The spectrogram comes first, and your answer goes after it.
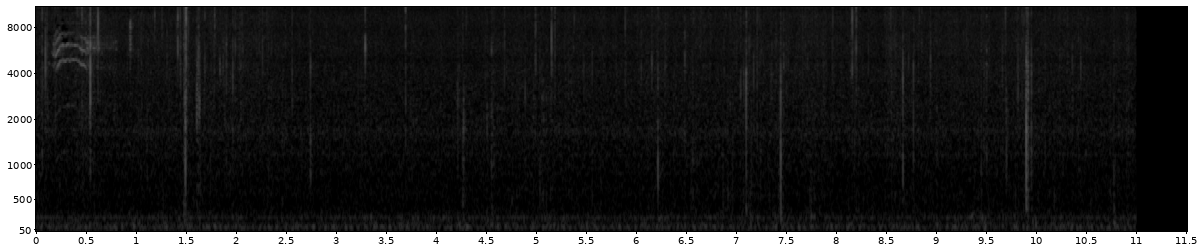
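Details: Senior rescued house cat, quiet and reserved, the second cat taken in by its household in late spring 2015, recorded indoors in January 2023; a continuous low throbbing purr under light clicks, with a short high twitter near the start.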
